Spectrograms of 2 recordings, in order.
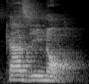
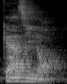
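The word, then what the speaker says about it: casinò: casino called in italian it's actually the same word but with a different stress it's casino so you stress the o at the end casino very different from casino okay guys by the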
